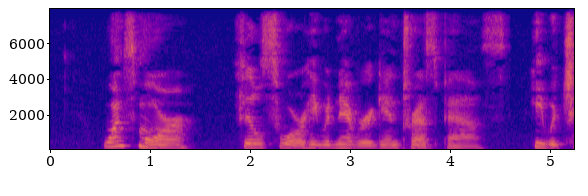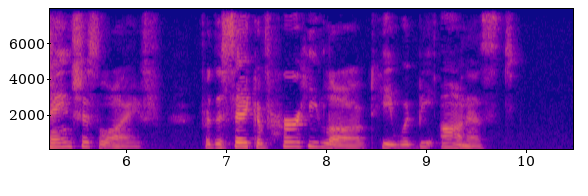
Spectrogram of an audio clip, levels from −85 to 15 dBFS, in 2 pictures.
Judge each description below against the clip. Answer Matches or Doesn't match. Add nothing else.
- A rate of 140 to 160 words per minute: Matches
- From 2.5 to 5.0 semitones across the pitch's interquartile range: Doesn't match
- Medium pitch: Matches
